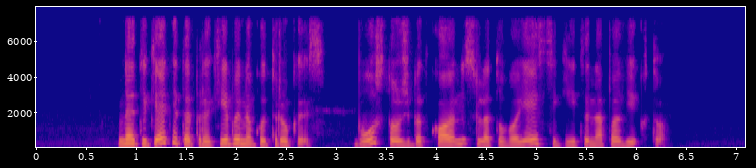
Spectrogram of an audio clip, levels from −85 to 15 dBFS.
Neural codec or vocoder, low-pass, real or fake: codec, 16 kHz, 6 kbps, DAC; 7.2 kHz; fake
